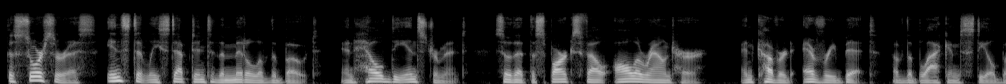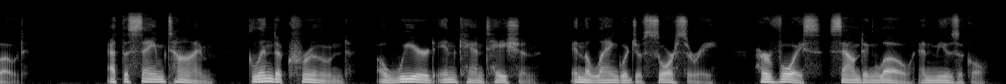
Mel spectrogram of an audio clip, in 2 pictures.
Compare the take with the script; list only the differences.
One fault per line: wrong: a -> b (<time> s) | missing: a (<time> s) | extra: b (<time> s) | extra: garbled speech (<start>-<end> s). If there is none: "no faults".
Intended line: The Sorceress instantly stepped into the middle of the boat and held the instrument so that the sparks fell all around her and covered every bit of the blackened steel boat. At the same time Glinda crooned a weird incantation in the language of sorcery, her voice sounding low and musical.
no faults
